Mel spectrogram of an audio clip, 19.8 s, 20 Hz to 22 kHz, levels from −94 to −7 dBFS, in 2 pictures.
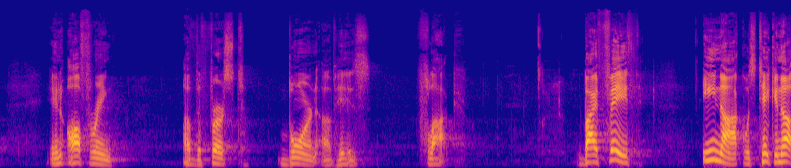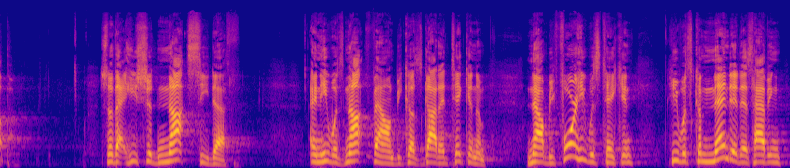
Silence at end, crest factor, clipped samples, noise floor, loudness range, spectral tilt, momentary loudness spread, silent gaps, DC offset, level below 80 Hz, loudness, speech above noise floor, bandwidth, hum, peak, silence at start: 0.15 s; 22 dB; under 0.1%; -75 dBFS; 9 LU; -3.5 dB/octave; 16 LU; none; under 0.1%; -76 dBFS; -26 LUFS; 49 dB; 17 kHz; none; -6 dBFS; 0.65 s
